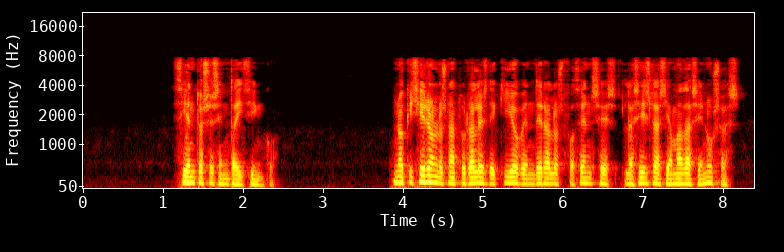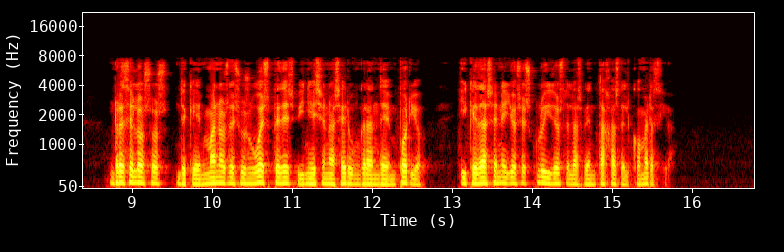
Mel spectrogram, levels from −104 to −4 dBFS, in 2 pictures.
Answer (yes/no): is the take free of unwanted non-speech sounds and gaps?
yes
